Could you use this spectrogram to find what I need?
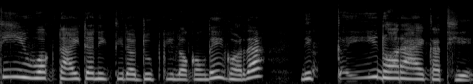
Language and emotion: Nepali, fearful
